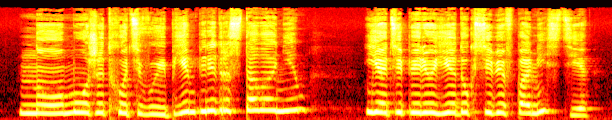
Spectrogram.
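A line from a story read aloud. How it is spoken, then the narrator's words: Cooing woman. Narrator (Russian): проворковала женщина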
